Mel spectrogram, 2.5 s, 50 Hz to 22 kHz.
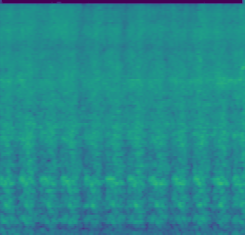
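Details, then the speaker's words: Ford Transit Mk7 diesel on an icy morning. Steady rhythmic cranking at about four beats a second with no firing at all. No start due to failed glow plugs, which are then replaced. "In this video we're going to be installing some glow plugs in a Transit. It's a very icy morning here, and as you see, it won't start."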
